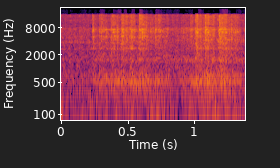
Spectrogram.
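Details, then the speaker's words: 2017 Chevy Equinox, recently bought, no engine light, after running over 10 minutes warm idle: uneven light clatter pulsing a few times a second over the engine, absent when first started; abnormal noise, cause unclear. "Had her started now for over 10 minutes. Wasn't making that noise. Um, but it's now it's making that noise."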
